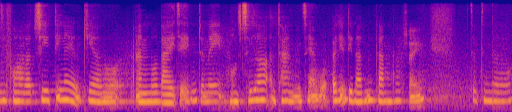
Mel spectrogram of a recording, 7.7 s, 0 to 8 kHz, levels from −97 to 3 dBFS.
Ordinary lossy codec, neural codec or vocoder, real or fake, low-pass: none; codec, 16 kHz, 0.5 kbps, X-Codec, HuBERT features, trained on balanced general audio; fake; 7.2 kHz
